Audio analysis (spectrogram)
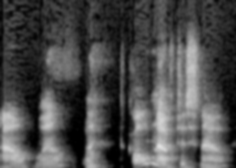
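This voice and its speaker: A woman's voice: lowish voice, very animated, unhurried, fairly bright tone, a little hiss or hum. A woman hosting, chatting casually before handing over to a moderator. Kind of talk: casual chat.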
